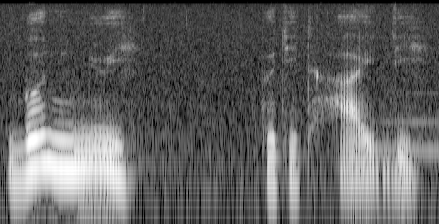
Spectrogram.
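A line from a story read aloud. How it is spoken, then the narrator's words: Whispered. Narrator (French): chuchota-t-il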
